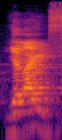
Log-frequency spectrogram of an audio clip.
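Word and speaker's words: ylide: While the other thing is name I am writing here, this is the correct pronunciation is येलाइड्स, यील्ड एंड येलाइड्स।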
